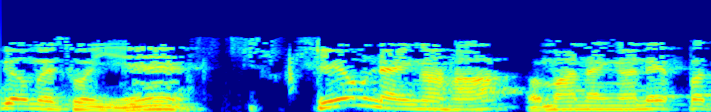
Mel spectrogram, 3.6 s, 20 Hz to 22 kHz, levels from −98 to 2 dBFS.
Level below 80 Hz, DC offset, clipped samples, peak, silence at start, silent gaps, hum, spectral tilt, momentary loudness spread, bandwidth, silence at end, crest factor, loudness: -60 dBFS; under 0.1%; under 0.1%; -14 dBFS; 0 s; none; none; -4.5 dB/octave; 6 LU; 5.8 kHz; 0 s; 16 dB; -29 LUFS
